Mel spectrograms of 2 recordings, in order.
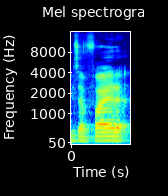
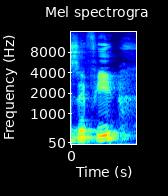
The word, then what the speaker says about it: Zephyr: a model called Zafir I was pronouncing it zafire uh during that video a lot of you corrected me saying it is zir I hope I'm pronouncing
